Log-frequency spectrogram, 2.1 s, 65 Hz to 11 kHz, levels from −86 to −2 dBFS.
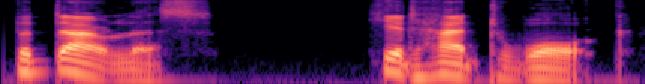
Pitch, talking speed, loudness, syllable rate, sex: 95 Hz, 195 wpm, -20 LUFS, 5.1 syllables/s, male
